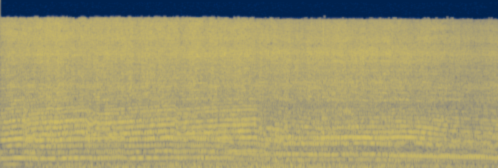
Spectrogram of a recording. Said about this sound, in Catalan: Escoltem-les, Ducati, escoltem-les.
